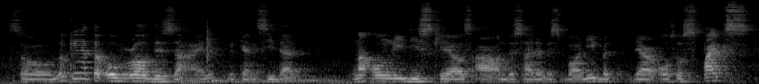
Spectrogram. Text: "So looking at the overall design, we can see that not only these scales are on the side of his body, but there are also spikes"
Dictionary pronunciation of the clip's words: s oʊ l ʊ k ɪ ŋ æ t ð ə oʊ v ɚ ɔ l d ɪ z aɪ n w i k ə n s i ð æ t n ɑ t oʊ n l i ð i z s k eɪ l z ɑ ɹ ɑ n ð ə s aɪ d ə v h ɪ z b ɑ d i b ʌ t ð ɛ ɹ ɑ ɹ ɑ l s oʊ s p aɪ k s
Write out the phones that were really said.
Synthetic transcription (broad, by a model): s oʊ l ʊ k ɪ ŋ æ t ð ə oʊ v ɚ ɔ l d ɪ z aɪ n w i k ə n s i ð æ t n ɑ t oʊ n l i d i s k eɪ l s ɑ ɹ ɑ n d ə s aɪ d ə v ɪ s b ɑ d i b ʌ t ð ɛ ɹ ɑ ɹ ɑ l s oʊ s p aɪ k s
